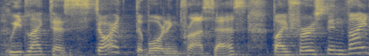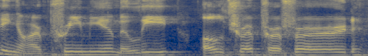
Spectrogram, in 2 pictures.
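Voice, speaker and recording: A comedian putting on a haughty airline gate agent who stretches every word in a slow, condescending drone. The voice sits somewhat high. The recording is noisy and live. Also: male voice, animated, fairly bright tone.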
